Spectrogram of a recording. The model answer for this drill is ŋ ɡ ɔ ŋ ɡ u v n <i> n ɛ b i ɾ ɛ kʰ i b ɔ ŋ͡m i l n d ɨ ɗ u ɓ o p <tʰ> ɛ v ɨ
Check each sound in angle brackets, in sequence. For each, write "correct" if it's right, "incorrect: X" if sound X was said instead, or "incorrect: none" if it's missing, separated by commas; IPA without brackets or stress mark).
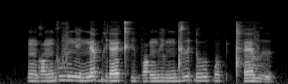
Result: correct, correct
